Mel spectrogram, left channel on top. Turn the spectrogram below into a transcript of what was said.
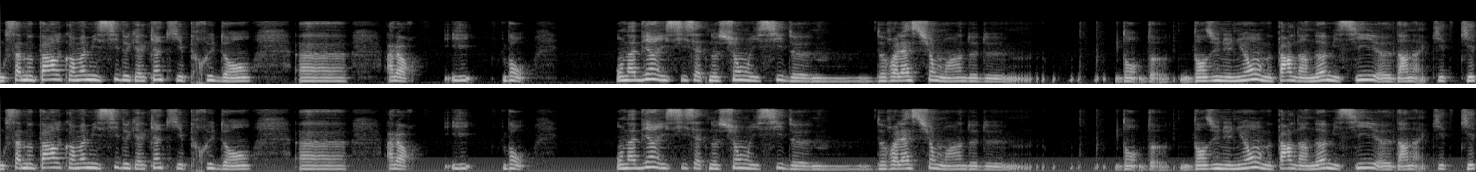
ça me parle quand même ici de quelqu'un qui est prudent. Bon, on a bien ici cette notion ici de relation, hein, dans une union, on me parle d'un homme ici qui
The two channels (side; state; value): right; noise; hum, 24 dB below the sound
